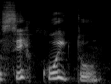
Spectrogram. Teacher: o U e o I eu falo bem rápido. Então, eles não se separam. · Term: ditongo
